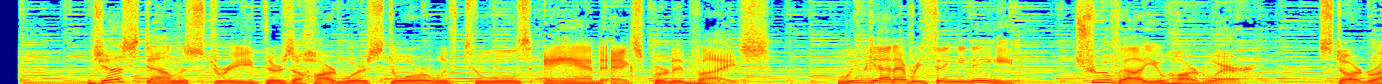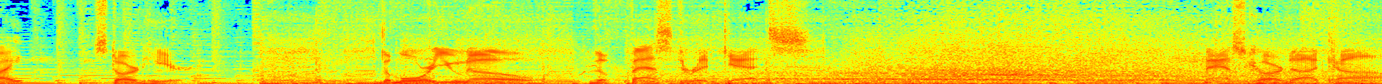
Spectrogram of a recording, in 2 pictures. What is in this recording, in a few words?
Commercial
